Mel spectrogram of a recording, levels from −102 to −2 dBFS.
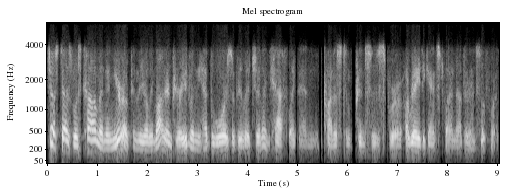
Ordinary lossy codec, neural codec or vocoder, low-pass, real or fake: Opus, 24 kbps; vocoder, 44.1 kHz, 128 mel bands every 512 samples, BigVGAN v2; 5.4 kHz; fake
